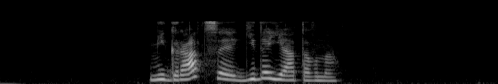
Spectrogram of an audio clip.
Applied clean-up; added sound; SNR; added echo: none; none; none; none.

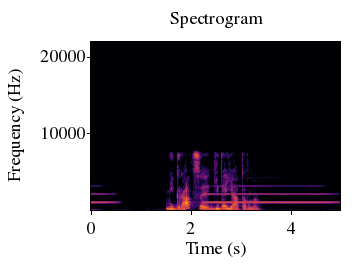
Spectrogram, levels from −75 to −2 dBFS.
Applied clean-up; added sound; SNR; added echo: none; Wind instrument, woodwind instrument; 10 dB; none.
